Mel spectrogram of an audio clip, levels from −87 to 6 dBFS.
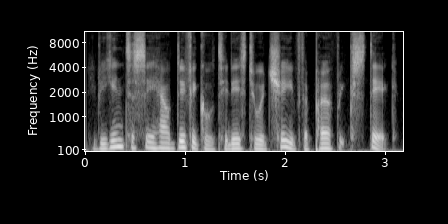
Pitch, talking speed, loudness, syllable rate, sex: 135 Hz, 245 wpm, -15 LUFS, 6.2 syllables/s, male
